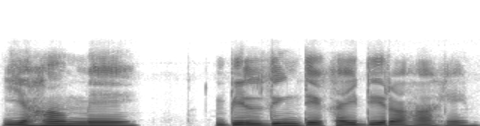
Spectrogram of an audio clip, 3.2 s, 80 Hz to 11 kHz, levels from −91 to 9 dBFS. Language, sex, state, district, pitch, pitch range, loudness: Hindi, male, Arunachal Pradesh, Longding, 135 Hz, 130-150 Hz, -16 LUFS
